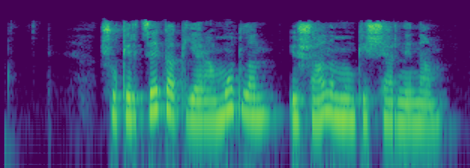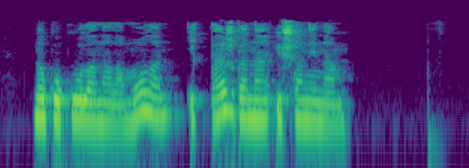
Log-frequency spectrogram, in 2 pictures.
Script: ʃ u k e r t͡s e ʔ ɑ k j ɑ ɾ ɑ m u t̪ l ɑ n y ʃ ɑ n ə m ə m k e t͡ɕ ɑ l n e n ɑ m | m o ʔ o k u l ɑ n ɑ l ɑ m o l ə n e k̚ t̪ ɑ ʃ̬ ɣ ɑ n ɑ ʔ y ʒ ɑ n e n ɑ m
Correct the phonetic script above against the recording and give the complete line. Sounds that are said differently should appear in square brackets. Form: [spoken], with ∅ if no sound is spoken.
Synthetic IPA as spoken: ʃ u k e r t͡s e [k] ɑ k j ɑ ɾ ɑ m u t̪ l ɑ n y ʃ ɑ n ə m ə m k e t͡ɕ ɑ [r] n e n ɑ m | [n] o [k] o k u l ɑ n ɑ l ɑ m o l [ɑ] n [i] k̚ t̪ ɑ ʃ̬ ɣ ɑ n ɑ ʔ y [ʃ] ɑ n e n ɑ m

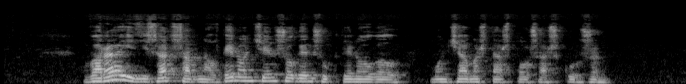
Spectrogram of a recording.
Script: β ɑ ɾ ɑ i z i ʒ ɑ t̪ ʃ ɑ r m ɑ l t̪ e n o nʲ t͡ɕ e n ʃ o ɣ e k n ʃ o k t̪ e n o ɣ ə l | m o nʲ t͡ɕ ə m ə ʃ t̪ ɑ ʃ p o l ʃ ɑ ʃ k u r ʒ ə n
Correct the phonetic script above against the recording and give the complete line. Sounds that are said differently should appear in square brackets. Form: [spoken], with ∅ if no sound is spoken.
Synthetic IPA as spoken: β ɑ ɾ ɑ i z i [ʃ] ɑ t̪ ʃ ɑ r [n] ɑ l t̪ e n o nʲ t͡ɕ e n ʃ o ɣ e [∅] n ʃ [u] k t̪ e n o ɣ ə l | m o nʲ t͡ɕ [ɑ] m ə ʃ t̪ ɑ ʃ p o l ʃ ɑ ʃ k u r ʒ ə n

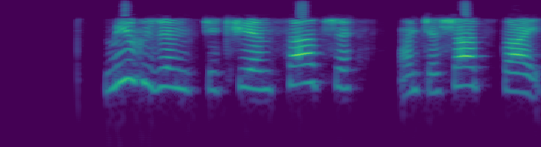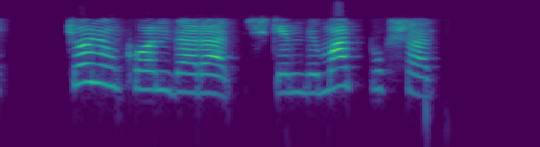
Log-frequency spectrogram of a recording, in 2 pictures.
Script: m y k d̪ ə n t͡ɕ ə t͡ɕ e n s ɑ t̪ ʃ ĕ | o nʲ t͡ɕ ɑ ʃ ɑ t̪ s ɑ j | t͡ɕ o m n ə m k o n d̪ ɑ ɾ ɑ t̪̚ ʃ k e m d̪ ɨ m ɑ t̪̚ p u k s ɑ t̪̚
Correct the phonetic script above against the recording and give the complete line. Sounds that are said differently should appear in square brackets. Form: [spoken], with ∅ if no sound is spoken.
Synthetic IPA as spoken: m y k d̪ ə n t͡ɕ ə t͡ɕ e n s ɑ t̪ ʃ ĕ | o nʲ t͡ɕ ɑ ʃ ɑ t̪ s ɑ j | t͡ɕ o [∅] n ə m k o n d̪ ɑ ɾ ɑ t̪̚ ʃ k e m d̪ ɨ m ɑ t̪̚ p u k [ʃ] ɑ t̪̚

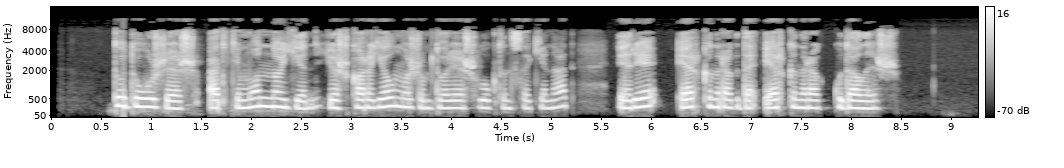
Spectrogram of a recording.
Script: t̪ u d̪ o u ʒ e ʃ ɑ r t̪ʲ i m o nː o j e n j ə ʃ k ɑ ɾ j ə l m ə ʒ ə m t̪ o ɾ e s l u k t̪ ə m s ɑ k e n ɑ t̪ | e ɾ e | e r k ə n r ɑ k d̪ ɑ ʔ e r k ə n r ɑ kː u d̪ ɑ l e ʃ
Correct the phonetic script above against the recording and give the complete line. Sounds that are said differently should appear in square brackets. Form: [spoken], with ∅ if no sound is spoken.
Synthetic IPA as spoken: t̪ u d̪ o u ʒ e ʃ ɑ r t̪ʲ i m o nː o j e n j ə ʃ k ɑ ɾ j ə l m ə ʒ ə m t̪ o ɾ e [ʃ] l u k t̪ ə [n] s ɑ k e n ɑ t̪ | e ɾ e | e r k ə n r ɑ k d̪ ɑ ʔ e r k ə n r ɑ kː u d̪ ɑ l e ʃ

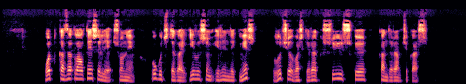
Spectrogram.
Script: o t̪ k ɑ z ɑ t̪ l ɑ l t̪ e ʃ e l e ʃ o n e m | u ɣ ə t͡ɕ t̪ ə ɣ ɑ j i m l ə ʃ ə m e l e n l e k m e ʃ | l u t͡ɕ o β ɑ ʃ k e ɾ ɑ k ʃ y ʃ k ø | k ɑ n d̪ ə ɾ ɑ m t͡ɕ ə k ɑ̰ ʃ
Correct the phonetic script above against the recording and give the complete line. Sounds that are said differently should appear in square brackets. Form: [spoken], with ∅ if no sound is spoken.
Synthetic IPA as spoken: o t̪ k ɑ z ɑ t̪ l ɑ l t̪ e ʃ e l e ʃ o n e m | u ɣ ə t͡ɕ t̪ ə ɣ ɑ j i [∅] l ə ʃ ə m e l e n l e k m e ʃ | l u t͡ɕ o β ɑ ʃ k e ɾ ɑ k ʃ y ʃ k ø | k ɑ n d̪ ə ɾ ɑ m t͡ɕ ə k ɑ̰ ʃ

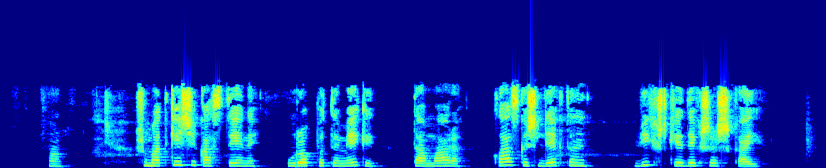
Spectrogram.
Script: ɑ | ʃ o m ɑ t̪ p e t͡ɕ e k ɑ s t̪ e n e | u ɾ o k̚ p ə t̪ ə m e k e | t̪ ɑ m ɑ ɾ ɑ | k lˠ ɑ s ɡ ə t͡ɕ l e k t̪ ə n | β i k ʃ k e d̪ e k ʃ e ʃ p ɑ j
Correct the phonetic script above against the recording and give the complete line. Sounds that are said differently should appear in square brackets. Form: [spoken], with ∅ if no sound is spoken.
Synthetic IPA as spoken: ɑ | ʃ [u] m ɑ t̪ [k] e t͡ɕ e k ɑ s t̪ e n e | u ɾ o k̚ p ə t̪ ə m e k e | t̪ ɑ m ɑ ɾ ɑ | k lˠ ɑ s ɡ ə t͡ɕ l e k t̪ ə n | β i k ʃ k e d̪ e k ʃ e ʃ [k] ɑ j

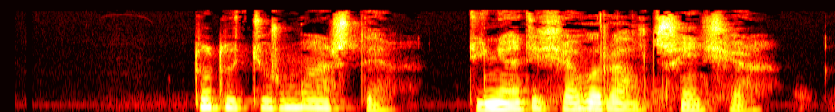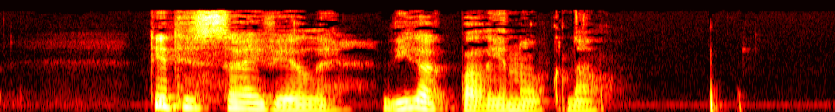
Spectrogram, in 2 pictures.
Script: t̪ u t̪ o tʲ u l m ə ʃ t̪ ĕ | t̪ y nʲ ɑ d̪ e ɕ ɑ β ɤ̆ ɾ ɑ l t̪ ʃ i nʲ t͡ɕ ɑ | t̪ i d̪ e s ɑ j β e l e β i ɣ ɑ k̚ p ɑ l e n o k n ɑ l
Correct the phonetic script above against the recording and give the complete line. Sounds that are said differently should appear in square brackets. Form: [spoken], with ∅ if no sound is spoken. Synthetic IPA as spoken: t̪ u [d̪] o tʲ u [r] m [ɑ] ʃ t̪ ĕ | t̪ y nʲ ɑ d̪ e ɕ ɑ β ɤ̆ ɾ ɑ l t̪ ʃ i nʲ t͡ɕ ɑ | t̪ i d̪ e s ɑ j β e l e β i ɣ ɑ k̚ p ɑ l e n o k n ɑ l

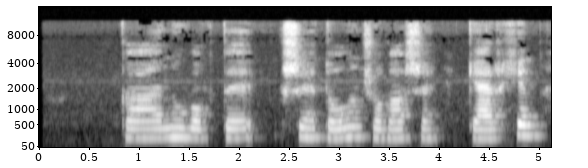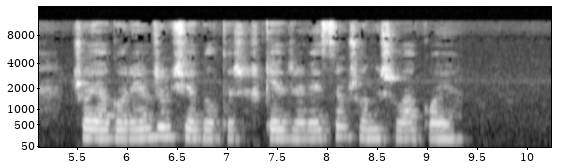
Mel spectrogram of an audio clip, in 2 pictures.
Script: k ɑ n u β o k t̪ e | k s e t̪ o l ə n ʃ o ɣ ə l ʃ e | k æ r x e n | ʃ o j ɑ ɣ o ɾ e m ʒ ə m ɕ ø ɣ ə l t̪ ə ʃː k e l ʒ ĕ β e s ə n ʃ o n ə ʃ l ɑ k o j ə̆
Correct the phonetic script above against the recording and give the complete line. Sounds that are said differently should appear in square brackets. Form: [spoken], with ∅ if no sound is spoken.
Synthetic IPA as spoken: k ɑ n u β o k t̪ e | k [ʃ] e t̪ o l ə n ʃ o ɣ [ɑ] l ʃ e | k æ r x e n | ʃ o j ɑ ɣ o ɾ e m ʒ ə m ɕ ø ɣ ə l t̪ ə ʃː k e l ʒ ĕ β e s ə [m] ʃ o n ə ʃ l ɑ k o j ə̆

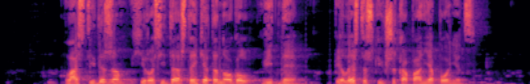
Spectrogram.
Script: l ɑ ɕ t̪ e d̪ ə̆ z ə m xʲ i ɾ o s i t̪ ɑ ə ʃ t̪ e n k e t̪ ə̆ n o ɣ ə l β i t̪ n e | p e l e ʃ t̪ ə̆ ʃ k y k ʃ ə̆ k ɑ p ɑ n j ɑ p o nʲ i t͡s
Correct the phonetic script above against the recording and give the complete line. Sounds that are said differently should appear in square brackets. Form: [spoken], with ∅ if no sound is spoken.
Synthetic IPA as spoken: l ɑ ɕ t̪ [i] d̪ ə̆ [ʒ] ə m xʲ i ɾ o s i t̪ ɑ ə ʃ t̪ e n k e t̪ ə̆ n o ɣ ə l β i t̪ n e | p e l e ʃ t̪ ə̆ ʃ k y k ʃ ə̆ k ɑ p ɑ n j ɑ p o nʲ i t͡s

